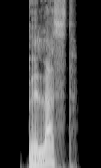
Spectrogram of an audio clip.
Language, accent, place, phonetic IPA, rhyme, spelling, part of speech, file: German, Germany, Berlin, [bəˈlast], -ast, belasst, verb, De-belasst.ogg
- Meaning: inflection of belassen: 1. second-person plural present 2. plural imperative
